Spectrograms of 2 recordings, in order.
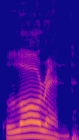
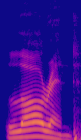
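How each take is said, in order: No difference in how they are said.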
